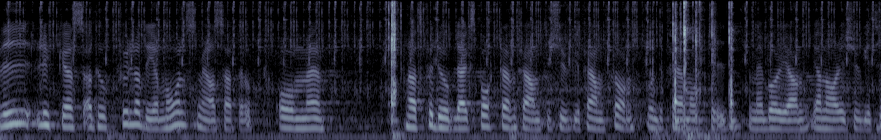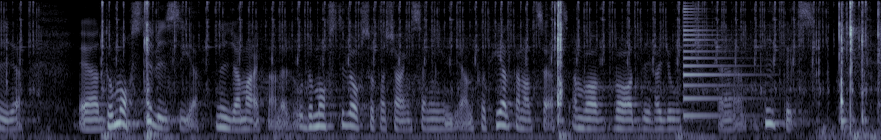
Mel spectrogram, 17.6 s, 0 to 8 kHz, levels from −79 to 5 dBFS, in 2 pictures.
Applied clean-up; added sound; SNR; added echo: none; Guitar + Mechanisms; -1 dB; none.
